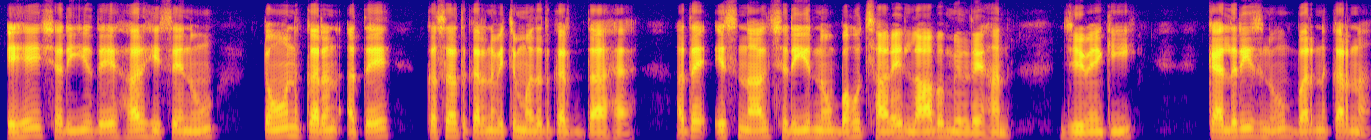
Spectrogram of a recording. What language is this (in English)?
Punjabi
